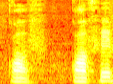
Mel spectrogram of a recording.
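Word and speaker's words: ق: হরফটা শিখবো সেটা হচ্ছে কফ কফের উচ্চারণ কফ এটা একটু কলকলার হরফ যেহেতু কফ ত বা জিম দাল সেহেতু এগুলার উচ্চারণ কিন্তু একদম কন্ঠনালী থেকে একদম কন্ঠনালী থেকে কফ কফ এইভাবে ঠিক আছে কন্ঠ থেকে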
